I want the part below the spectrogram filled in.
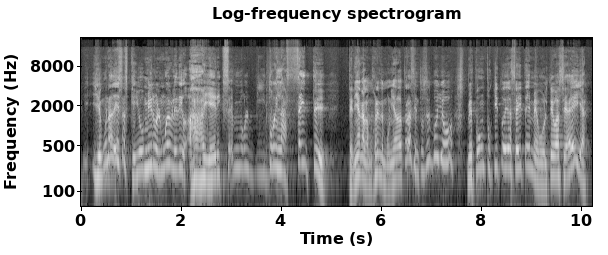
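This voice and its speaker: A man's voice: high-pitched, fast, hardly any pauses. A middle-aged man from Guatemala, a pastor with a Guatemalan Spanish accent, preaching a sermon and telling stories while acting out the voices of the people in them. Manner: animated storytelling, acts out voices.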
